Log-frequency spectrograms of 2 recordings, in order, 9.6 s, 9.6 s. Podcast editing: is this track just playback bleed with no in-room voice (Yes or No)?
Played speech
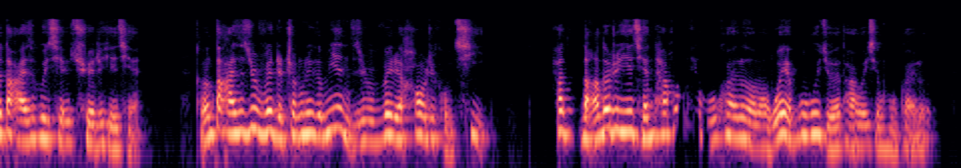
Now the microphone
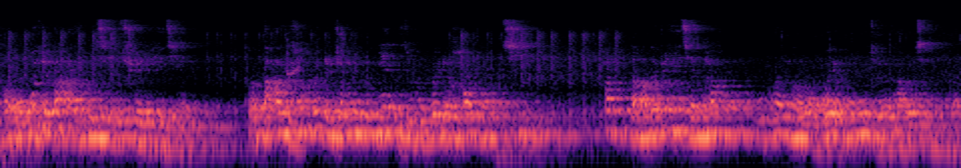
No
